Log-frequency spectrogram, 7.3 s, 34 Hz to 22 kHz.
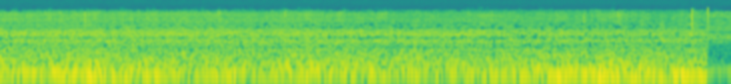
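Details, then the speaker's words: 2007 Honda Odyssey (3rd generation) cabin road test at about 45 mph before fitting an added rubber door seal: constant low roar, heavy rumble with no tones; excessive wind and road noise leaking past the doors. "And so we'll go ahead and listen to what it's like. We'll go up to about 45 miles an hour."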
